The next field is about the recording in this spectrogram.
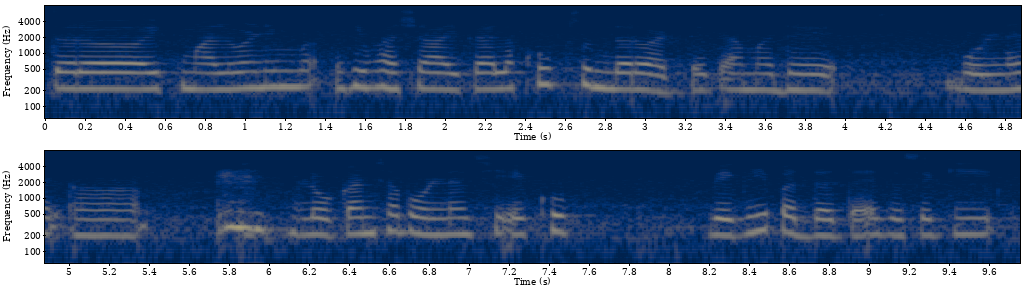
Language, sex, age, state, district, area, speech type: Marathi, female, 18-30, Maharashtra, Ratnagiri, rural, spontaneous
